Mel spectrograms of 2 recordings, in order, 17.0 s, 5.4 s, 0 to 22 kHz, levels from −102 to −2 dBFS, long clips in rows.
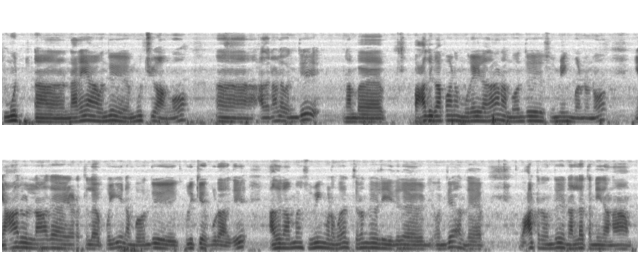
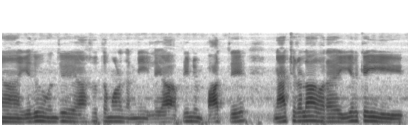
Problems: background sounds at intervals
